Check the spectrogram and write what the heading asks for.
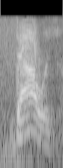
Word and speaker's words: Taoism: Now Taoism is spelled T-A-O-I-S-M. T-A-O-I-S-M is a Chinese religion, and it's pronounced Taoism. Taoism. Now here's the history of Taoism. Lao Tzu, which is L-A-O hyphen T-Z-U, Lao Tzu was supposedly born between 604 and 570 B.C.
